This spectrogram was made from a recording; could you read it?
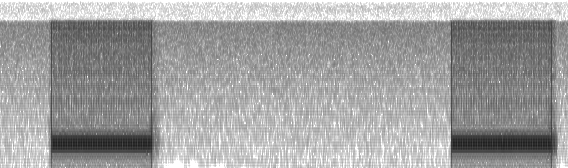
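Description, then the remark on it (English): Two telephone ring tones on a line while a call is placed to connect with a guest, each a steady, mid-pitched buzzing hum lasting about a second, separated by a few seconds of near silence. No one speaks. “We have the phone ringing.”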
